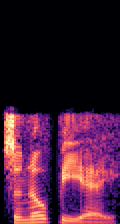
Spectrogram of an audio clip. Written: sinopie

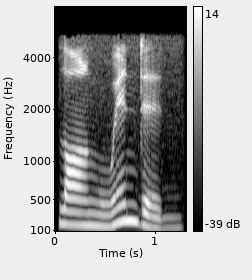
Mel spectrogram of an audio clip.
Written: long-winded

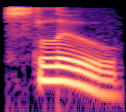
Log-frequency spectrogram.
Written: slough

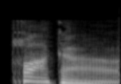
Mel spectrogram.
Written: krakau

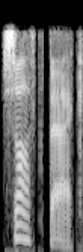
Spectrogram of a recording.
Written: softback

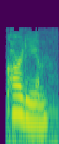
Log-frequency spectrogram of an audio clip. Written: cardium

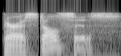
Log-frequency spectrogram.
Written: peristalsis

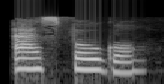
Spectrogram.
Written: aasvogel

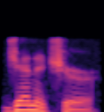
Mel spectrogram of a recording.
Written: geniture

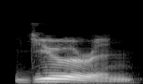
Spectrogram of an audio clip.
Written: duren

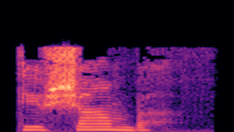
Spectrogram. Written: diushambe

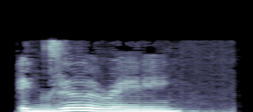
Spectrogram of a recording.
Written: exhilarating

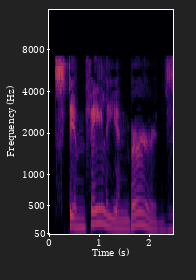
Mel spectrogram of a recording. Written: stymphalian birds

